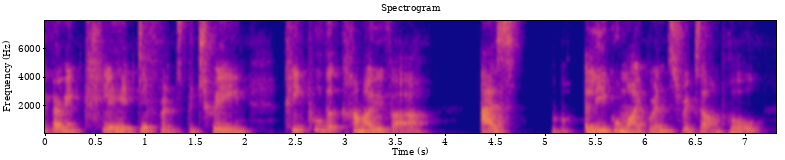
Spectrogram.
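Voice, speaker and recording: Middle-aged female panel guest, emphatic unscripted delivery, mid pitch, noticeable room echo. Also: fairly bright tone. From London, England. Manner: emphatic, repeats phrases for stress. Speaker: party spokeswoman, panel guest. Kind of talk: spontaneous political discussion. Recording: echoey room.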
